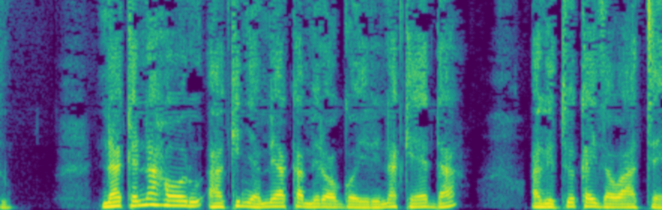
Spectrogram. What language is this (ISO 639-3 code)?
kik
